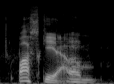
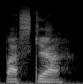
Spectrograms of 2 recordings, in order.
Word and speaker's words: Basquiat: Basquiat? Am I saying that right? Basquiat. – Basquiat.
